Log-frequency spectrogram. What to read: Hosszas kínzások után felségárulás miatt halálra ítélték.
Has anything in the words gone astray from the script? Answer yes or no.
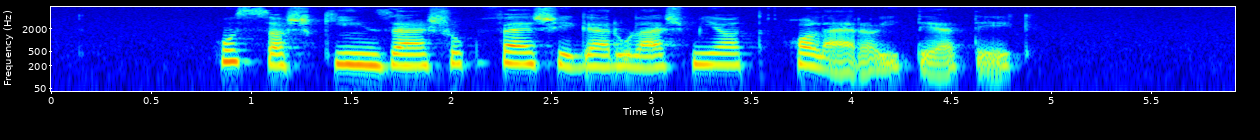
yes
